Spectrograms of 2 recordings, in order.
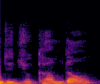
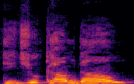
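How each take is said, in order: First: Softer, falling-away challenge with a final rise; pointed question. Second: Slow, higher challenge, rising at the end; pointed demand. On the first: Husband scolding wife over her temper, softer pointed question. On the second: Husband confronting wife over her temper, slow pointed demand. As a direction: draw the question out, demanding an answer. Repeats question in a quarrel. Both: Acted.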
